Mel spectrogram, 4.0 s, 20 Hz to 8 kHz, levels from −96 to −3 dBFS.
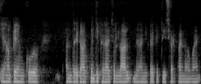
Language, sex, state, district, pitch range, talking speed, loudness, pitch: Hindi, male, Chhattisgarh, Raigarh, 105-110 Hz, 250 wpm, -42 LUFS, 110 Hz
